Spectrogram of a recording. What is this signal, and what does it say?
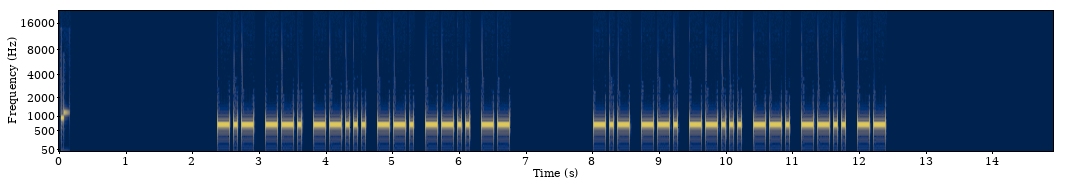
Morse code, heard as a keyed tone, about 20 wpm, 700 Hz. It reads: KG7GZM KG7GZM
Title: USA Call Signs - 6 Characters - Repeated 2x - 20wpm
